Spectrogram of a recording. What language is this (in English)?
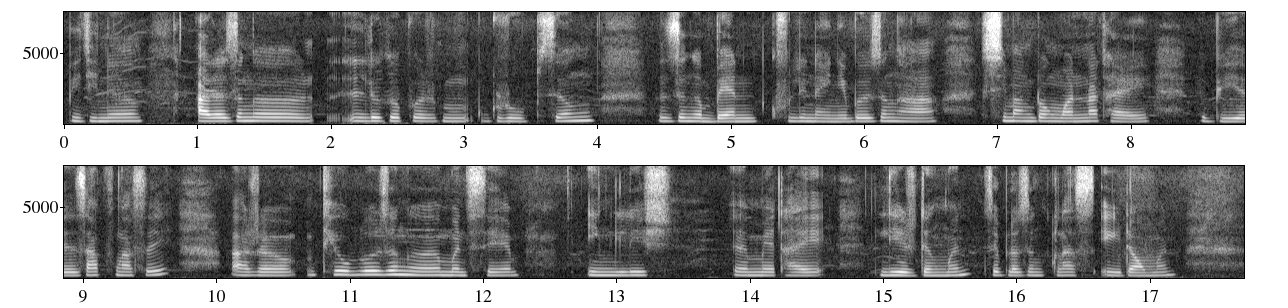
Bodo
